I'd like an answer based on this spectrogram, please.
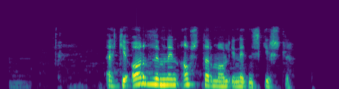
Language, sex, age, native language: Icelandic, female, 50-59, Icelandic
